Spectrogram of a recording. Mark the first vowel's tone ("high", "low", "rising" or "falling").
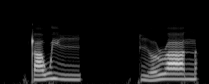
rising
